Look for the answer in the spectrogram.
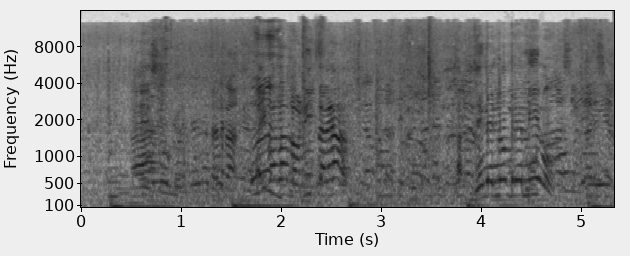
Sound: Spanish spoken audio

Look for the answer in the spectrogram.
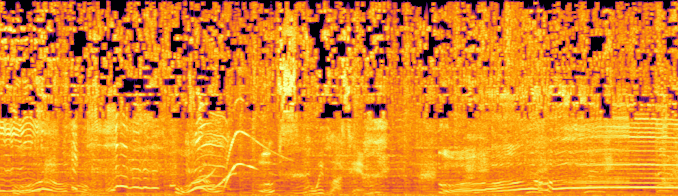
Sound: screaming quietly

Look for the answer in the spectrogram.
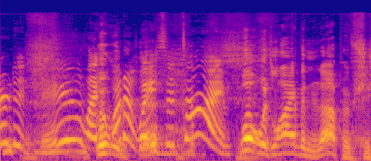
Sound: everyone laughs

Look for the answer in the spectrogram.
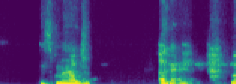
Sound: murmurs

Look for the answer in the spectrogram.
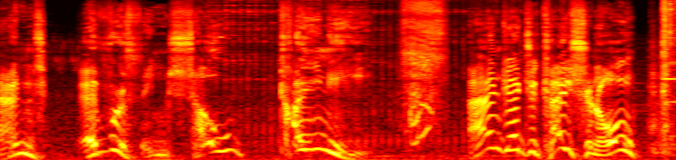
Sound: sniffs

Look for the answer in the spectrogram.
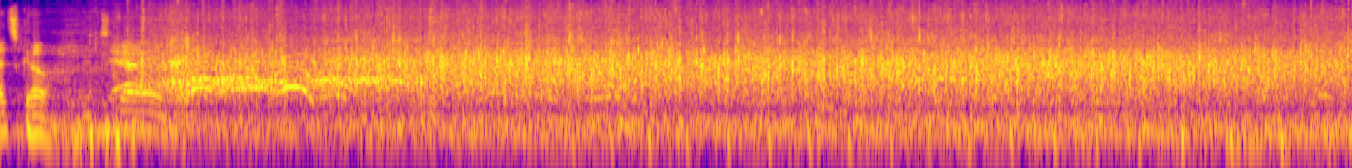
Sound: applause

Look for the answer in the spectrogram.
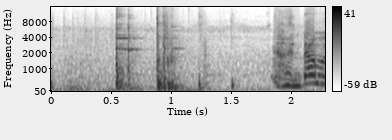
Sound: bottle falls

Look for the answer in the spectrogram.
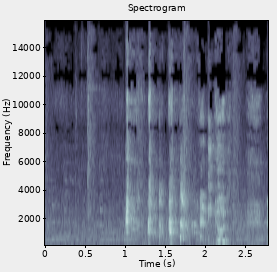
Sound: laughter

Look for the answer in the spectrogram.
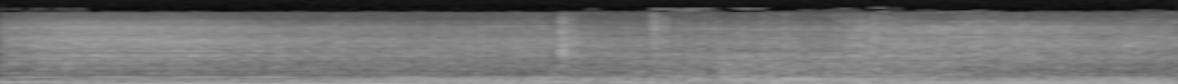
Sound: tank engine revving

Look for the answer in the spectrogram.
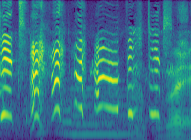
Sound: laughing

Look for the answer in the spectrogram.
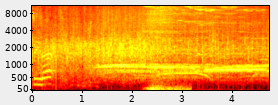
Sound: audience cheering

